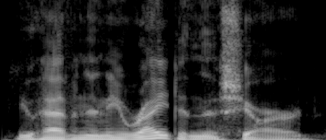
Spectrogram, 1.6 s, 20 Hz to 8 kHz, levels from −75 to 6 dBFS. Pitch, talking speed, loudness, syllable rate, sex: 95 Hz, 255 wpm, -15 LUFS, 6.1 syllables/s, male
